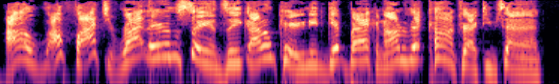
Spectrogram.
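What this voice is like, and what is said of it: North Carolina redneck accent. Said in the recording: “my North Carolina redneck impression.”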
